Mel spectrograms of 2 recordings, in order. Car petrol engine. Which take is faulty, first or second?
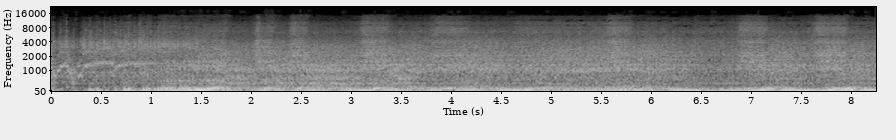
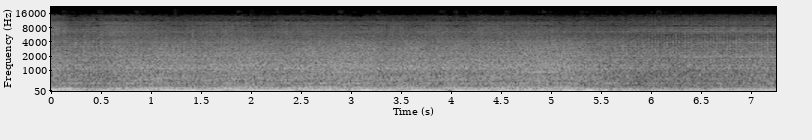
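first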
